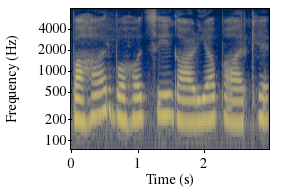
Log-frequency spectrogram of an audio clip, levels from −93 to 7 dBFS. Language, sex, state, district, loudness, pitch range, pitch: Hindi, female, Chhattisgarh, Raipur, -19 LUFS, 195-220 Hz, 210 Hz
